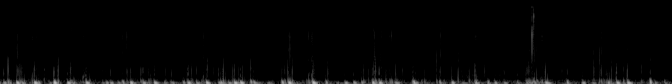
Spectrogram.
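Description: A hand-sized, soft, solid foam pizza-slice squishy toy, held in both hands, is tapped and scratched with long acrylic nails. A rapid, uneven string of short, muffled, low thuds sounds, with occasional brighter scratchy swishes. Each tap dies away almost instantly, leaving a deep, padded patter.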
